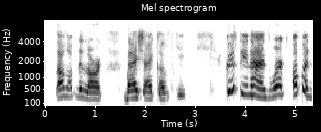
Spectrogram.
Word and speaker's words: Tchaikovsky: I can't pronounce that. That's Russian, something like that. But something, Tisakovi, Tishakovsky, Tchaikovsky.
